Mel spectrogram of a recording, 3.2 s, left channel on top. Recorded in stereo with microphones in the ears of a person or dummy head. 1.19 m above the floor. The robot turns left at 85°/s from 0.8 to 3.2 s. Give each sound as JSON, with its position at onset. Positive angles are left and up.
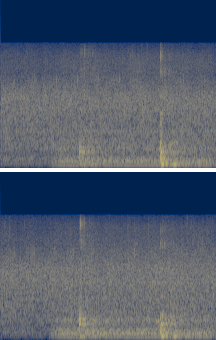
{"t": 1.2, "sound": "footsteps", "side_deg": -65, "distance_m": 4.5}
